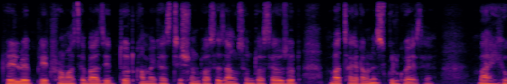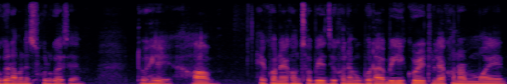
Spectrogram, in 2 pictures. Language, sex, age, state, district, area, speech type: Assamese, male, 18-30, Assam, Charaideo, urban, spontaneous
